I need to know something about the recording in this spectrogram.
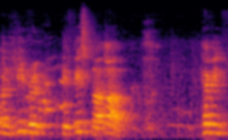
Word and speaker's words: Bethesda: I've been trying to pronounce it all week, hey? Bethesda.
